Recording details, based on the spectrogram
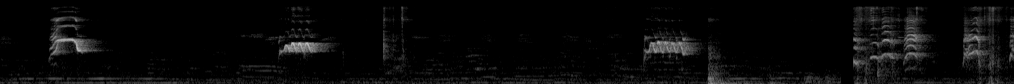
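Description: Black-naped Oriole giving three loud, harsh nasal squawks a few seconds apart, then a jumble of rougher calls and clatter indoors.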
